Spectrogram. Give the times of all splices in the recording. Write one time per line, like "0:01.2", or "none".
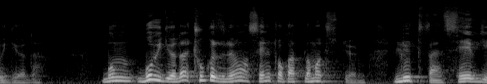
0:03.9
